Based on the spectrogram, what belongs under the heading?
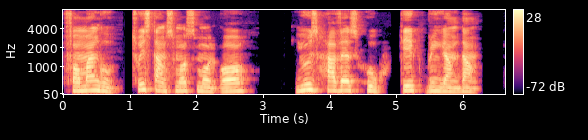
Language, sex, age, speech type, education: Nigerian Pidgin, male, 15-29, spontaneous, tertiary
